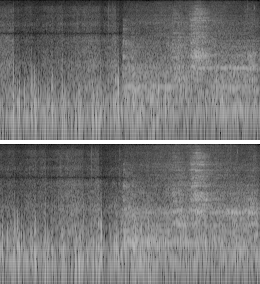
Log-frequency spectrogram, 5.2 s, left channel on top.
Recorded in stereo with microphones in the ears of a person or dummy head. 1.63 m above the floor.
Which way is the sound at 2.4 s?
30° left (ahead or behind).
